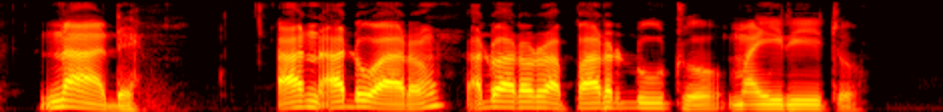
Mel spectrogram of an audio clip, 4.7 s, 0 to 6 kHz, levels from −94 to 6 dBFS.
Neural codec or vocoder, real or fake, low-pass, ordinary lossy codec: none; real; 5.4 kHz; none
